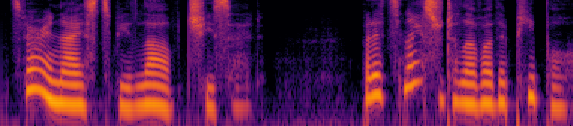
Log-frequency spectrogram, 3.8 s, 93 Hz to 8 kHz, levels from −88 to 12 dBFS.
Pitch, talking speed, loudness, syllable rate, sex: 230 Hz, 235 wpm, -18 LUFS, 6.3 syllables/s, female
